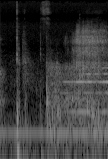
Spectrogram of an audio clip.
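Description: A single sharp click, then faint film-trailer audio starting about a second in: a steady low musical drone, joined near the end by a muffled explosion with a rush of blowing sand.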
